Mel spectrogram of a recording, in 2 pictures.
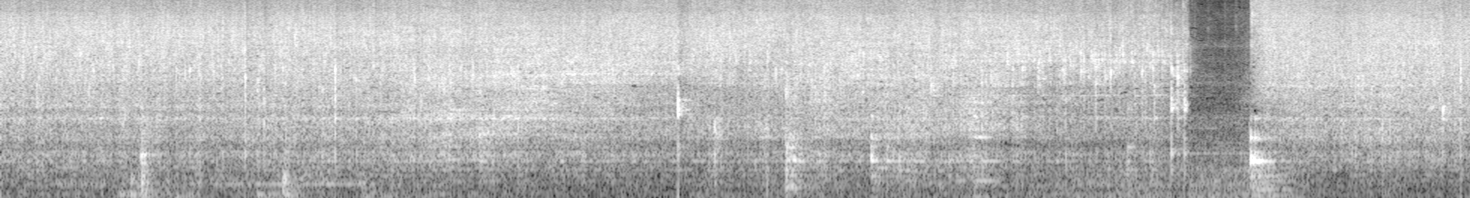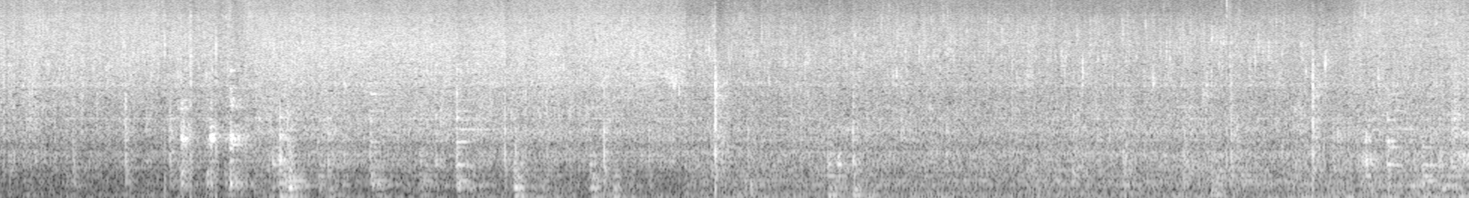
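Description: Chicken thighs sizzling steadily in hot oil in a frying pan. After a half-second break about twelve seconds in, chopped onion sizzles in the pan, with a wooden spatula scraping and tapping as it is stirred.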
